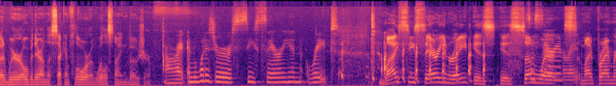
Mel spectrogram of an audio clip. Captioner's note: chuckle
